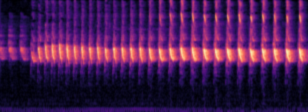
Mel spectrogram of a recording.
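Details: Cream-vented bulbul, or kapas tembak, delivering a very dense 'tembakan' volley for training other songbirds: one held note, then roughly thirty harsh, clipped chirps fired in rapid, even succession without a break.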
